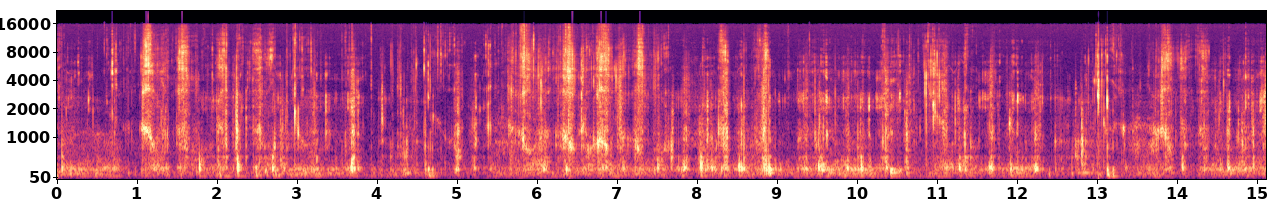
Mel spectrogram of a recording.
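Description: Close-miked chewing of ketchup-dipped french fries: a dense run of crisp crunches.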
